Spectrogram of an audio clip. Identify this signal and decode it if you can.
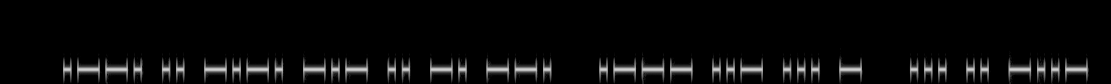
Morse code, heard as a keyed tone, about 17 wpm, 700 Hz. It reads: PICKING JUST SIX
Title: Pangram Challenge v2 - 17wpm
